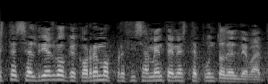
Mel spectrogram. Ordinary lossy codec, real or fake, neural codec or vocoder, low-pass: none; real; none; none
